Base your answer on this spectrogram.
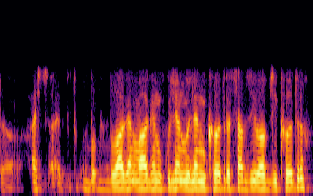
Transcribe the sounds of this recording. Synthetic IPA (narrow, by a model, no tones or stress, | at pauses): t̪ɐ̰ | ɐs | ʋaːɡɐnʋaːɡɐnkulʲjɐnʋulʲɐnkʰəːt̪ɾɨsɐbziːʋɐbziːkʰəːt̪̬ɾɨ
